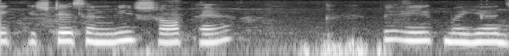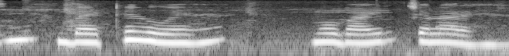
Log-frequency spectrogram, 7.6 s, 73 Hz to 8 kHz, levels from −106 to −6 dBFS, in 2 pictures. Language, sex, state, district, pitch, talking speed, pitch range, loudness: Hindi, female, Uttar Pradesh, Lucknow, 245 Hz, 110 wpm, 235-265 Hz, -15 LUFS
